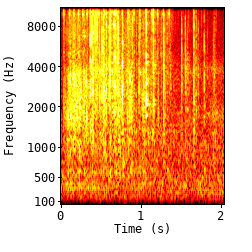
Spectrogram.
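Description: Handful of dry alphabet pasta dropped from above, the small hard pieces pattering in a dense run of light clicks onto an open paper book and the ground, thinning out near the end.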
